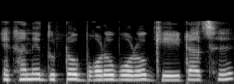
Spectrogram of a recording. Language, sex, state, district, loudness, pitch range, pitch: Bengali, female, Tripura, West Tripura, -14 LUFS, 210-230 Hz, 220 Hz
